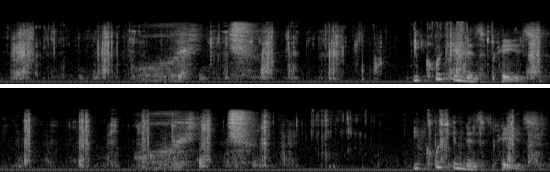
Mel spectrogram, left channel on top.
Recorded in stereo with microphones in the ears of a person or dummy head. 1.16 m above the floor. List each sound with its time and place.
1.3 s throat clearing: 50° right (ahead or behind), 8 m
4.1 s a man speaking: 15° left (ahead or behind), 1.0 m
